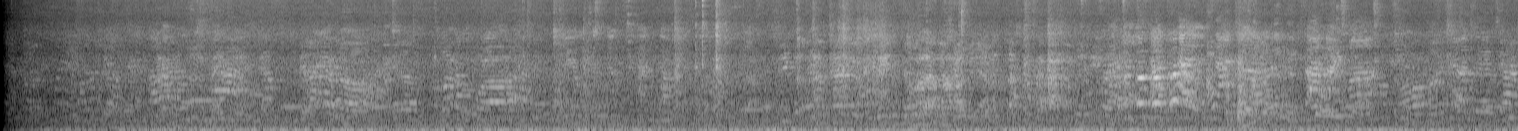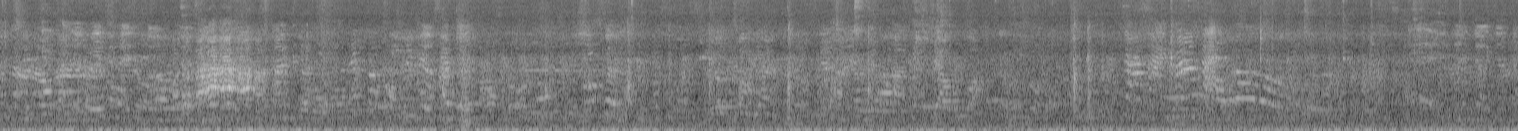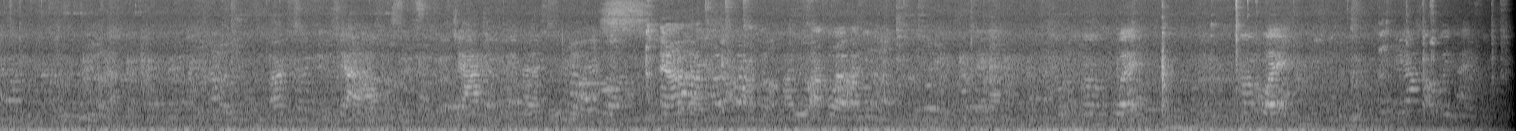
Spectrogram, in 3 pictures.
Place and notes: Sec., Tingzhou Rd., Zhongzheng Dist., Taipei City - Hot pot shop
Dining in the hot pot shop, Binaural recordings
